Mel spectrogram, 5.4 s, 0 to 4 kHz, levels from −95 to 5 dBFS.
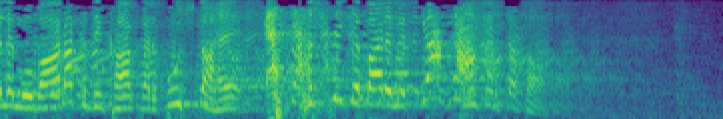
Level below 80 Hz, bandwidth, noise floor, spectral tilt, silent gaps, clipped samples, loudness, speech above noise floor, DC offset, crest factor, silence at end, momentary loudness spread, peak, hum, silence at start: -38 dBFS; 4 kHz; -51 dBFS; -8 dB/octave; none; 0.1%; -12 LUFS; 38 dB; under 0.1%; 14 dB; 1.15 s; 10 LU; 0 dBFS; none; 0 s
